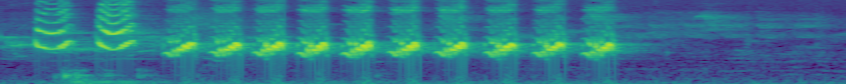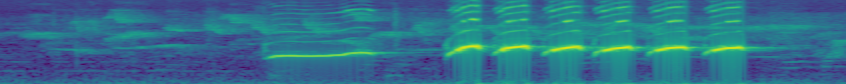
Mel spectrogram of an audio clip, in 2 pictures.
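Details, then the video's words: Black-throated laughingthrush, singing as a lure to get birds singing. Opens with a fast burst of about a dozen evenly repeated whistled notes. After a pause come a lone rising whistle and then six crisp upslurred notes. "Poksay HONGKONG GACOR SETIAP HARI ‼️Dengan Pancingan ini Bikin Burung Tambah gacor"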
